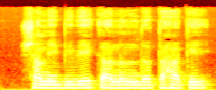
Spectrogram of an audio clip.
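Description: A man's voice reciting in a slow, level, chant-like intonation, in several short held phrases with brief breaks between them.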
